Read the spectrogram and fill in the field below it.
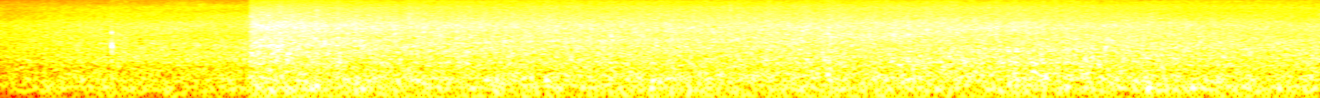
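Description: Steady broadband roar of a waterfall on Whitaker Creek in the Upper Buffalo Wilderness, quiet at first then swelling abruptly into a loud, constant rush that fills the rest of the clip with no voices.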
